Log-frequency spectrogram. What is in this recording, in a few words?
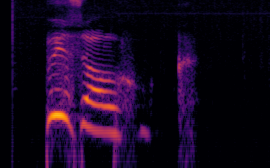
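"puzzle corner", British English; PictureDictionary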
